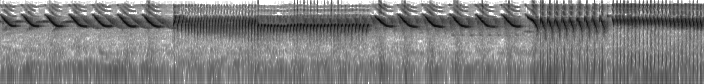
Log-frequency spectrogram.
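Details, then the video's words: Canary song played to encourage young canaries and those that have stopped singing: repeated looping whistles, a long low-pitched buzzy roll, more looped whistles, then rapid trills. "Kenari GACOR masteran burung kenari paud dan kenari MACET bunnyi"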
